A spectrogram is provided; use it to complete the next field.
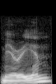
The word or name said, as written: Miriam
